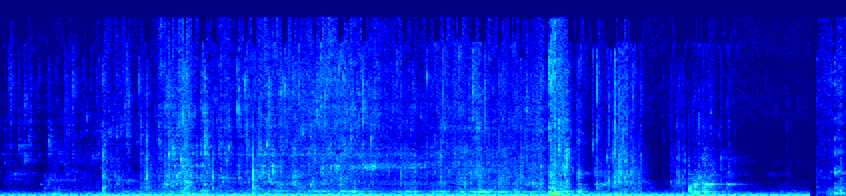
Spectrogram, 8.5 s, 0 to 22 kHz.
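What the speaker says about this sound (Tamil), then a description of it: "1/2 லிட்டர் பால் ஊற்றுவேன்" Half a litre of milk pours in a continuous, steady liquid stream into a pan, with a low constant hum underneath and no talk.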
